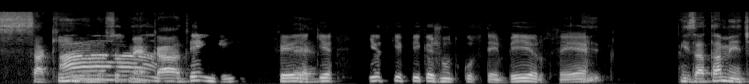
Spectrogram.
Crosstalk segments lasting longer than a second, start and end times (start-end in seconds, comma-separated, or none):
0.6-2.0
